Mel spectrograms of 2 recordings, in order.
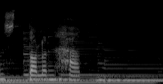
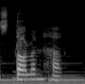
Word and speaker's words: Stålenhag: Electric State dari Simon Stålenhag, dari apa sih, seniman dari Swedia gitu. Tapi bagus banget sih, aku harus bilang nggak. Simon Stålenhag, terus aja sih kayak Stalin, tapi ininya pronunciation-nya Stolen.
